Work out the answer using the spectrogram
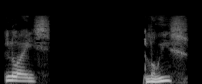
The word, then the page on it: loís: Dutch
